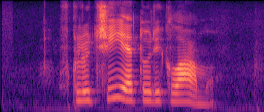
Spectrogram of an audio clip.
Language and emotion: Russian, neutral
